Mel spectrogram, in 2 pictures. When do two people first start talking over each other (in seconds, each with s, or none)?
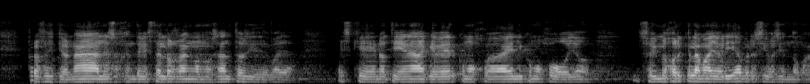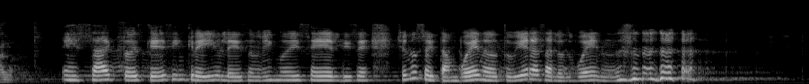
none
